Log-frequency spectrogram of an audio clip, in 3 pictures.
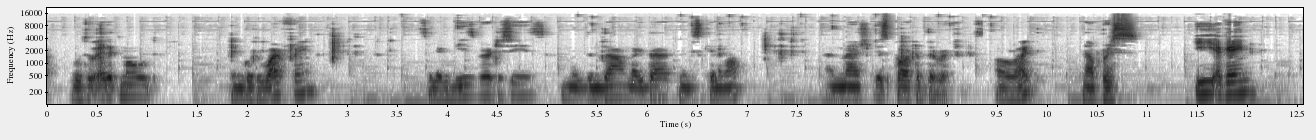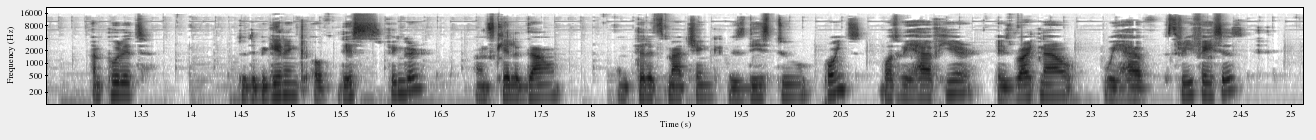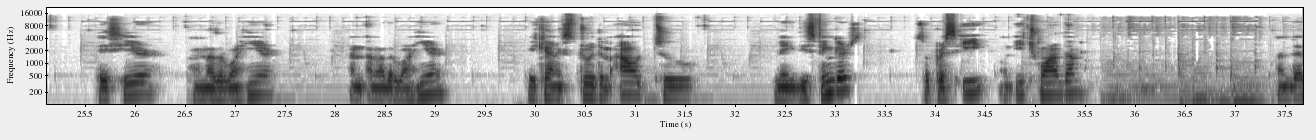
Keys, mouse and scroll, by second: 0.1 g, 0.4 Tab, 1.8 z, 2.7 alt+a, 3.2 b, 4.3 g, 5.4 s, 6.5-9.3 typing, 7.1 alt+a, 12.0 e, 16.8 s, 18.2 g, 19.1 g, 20.8 Tab, 21.1 z, 21.4-21.9 middle drag, 21.9 g, 22.1 click, 22.3 Tab, 23.2 scroll up 1, 23.5-24.5 middle drag, 24.5 3, 25.0 click, 25.4 middle click, 26.3 click, 26.6-28.1 middle drag, 28.1 click, 28.9-29.4 scroll down 1, 29.4-30.4 middle drag, 30.4-30.9 scroll up 1, 30.9 middle click, 31.5 click, 32.6 middle click, 33.4-34.0 scroll up 1, 34.0 e, 35.0 g, 35.4 r, 35.8 g, 36.6 middle click, 37.1 click, 37.3-37.6 middle drag.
